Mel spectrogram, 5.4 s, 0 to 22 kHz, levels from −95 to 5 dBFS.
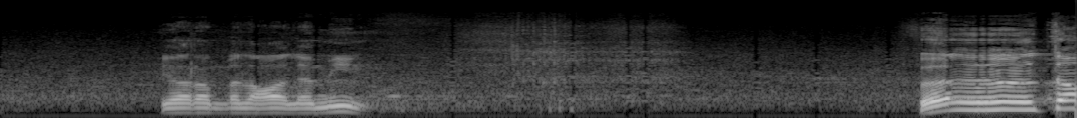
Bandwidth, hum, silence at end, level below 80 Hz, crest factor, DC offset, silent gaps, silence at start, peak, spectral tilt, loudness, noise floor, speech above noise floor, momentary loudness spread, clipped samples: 12.5 kHz; none; 0 s; -76 dBFS; 20 dB; under 0.1%; none; 0.8 s; -10 dBFS; -4.5 dB/octave; -27 LUFS; -55 dBFS; 30 dB; 26 LU; under 0.1%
